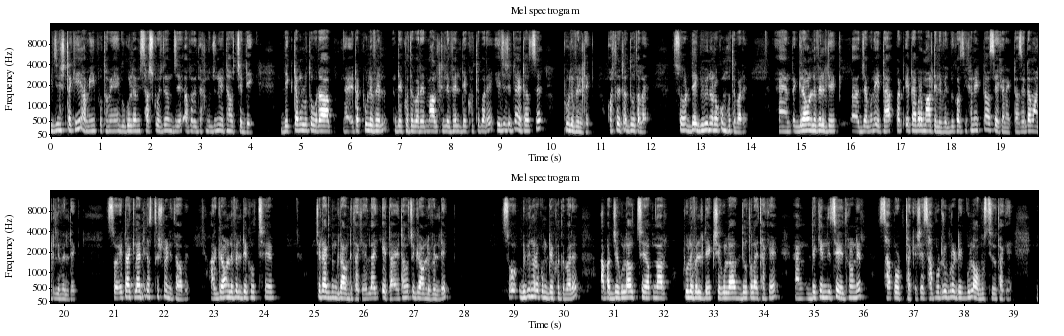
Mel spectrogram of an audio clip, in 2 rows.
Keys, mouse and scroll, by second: 0.2 middle click, 2.2-3.3 scroll up 1, 22.7-23.7 scroll up 1, 24.2-24.7 scroll down 1.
